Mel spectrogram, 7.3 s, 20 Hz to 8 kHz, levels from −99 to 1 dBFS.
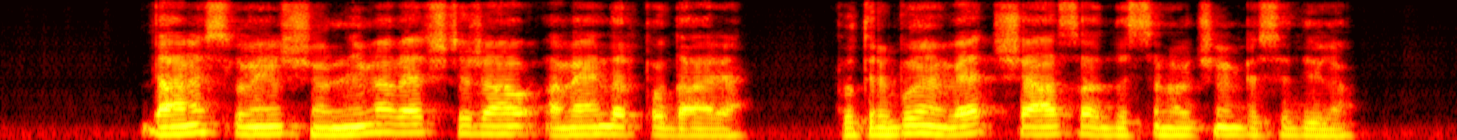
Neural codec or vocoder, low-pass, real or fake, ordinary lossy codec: codec, 16 kHz, 4 kbps, FreqCodec, smaller model; none; fake; none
